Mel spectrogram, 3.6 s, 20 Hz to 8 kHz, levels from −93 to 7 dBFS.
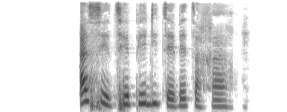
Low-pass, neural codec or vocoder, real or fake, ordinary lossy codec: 7.2 kHz; none; real; Opus, 64 kbps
